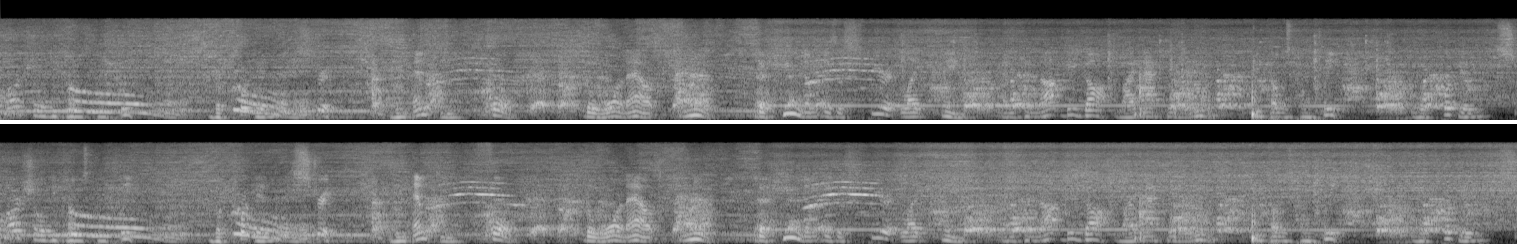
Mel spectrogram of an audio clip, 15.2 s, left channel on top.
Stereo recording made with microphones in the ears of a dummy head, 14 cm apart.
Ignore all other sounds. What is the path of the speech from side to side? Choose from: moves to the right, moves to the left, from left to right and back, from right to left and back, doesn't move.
moves to the left.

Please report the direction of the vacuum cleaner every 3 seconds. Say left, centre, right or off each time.
left, left, left, right, right.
